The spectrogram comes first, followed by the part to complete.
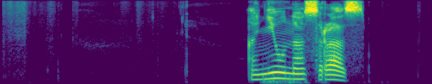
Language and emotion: Russian, neutral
